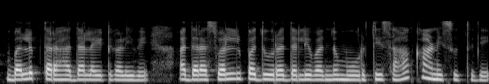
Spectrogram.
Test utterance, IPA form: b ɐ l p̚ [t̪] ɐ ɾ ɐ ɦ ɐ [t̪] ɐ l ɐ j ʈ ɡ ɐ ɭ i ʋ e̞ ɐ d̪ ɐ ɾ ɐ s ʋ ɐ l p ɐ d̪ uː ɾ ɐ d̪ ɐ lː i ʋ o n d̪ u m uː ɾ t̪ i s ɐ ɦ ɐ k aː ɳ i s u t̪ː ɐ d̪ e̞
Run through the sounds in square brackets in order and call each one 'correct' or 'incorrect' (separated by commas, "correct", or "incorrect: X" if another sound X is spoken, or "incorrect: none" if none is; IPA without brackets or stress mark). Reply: correct, incorrect: d̪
